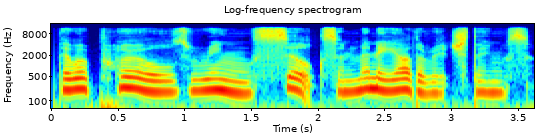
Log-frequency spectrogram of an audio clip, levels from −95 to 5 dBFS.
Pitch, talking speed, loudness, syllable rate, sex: 195 Hz, 165 wpm, -15 LUFS, 4.0 syllables/s, female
